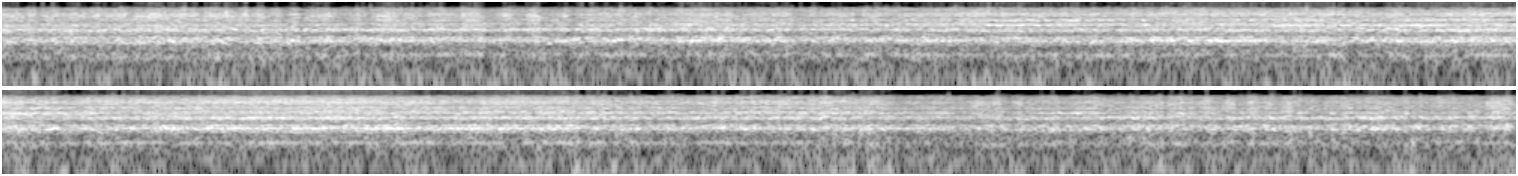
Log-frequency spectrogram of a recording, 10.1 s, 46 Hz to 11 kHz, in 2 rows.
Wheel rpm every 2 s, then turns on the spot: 220, 230, 220, 240, 230.
none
